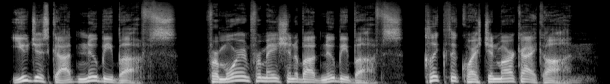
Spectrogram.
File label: tutorial voice; lineage2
